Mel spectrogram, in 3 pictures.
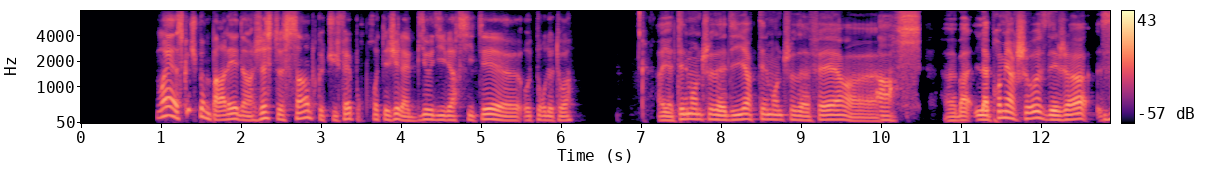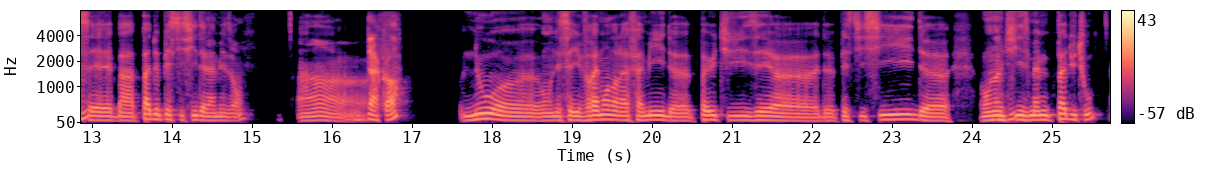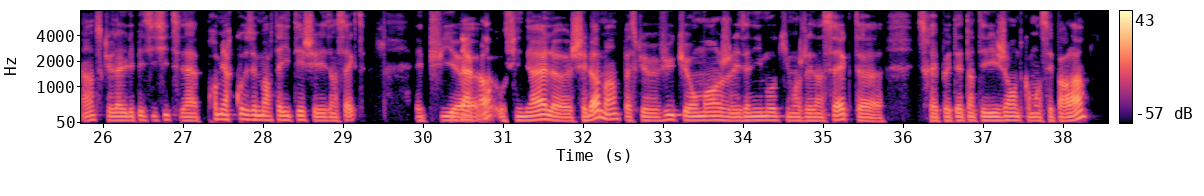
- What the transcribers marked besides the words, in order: none
- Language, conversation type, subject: French, podcast, Quel geste simple peux-tu faire près de chez toi pour protéger la biodiversité ?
